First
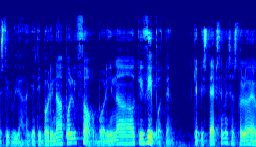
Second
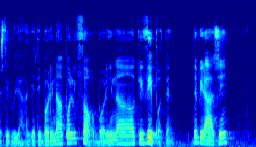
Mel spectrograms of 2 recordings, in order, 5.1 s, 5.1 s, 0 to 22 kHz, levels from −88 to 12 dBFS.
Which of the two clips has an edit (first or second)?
first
